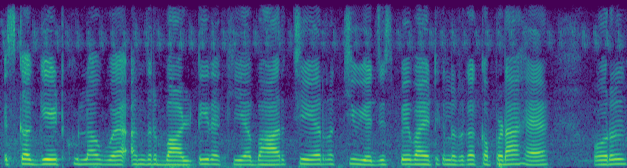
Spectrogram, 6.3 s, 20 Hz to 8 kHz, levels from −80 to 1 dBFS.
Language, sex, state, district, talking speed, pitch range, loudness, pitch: Hindi, female, Haryana, Charkhi Dadri, 210 wpm, 200-220 Hz, -16 LUFS, 210 Hz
